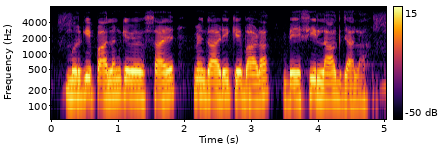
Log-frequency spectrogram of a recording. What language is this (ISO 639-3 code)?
bho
